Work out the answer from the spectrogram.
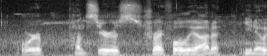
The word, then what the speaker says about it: Poncirus trifoliata: poncirus trifoliata you know in traditional Latin the C is usually pronounced hard but uh with you know the modern scientific uses that we use Latin 4 uh sometimes that gets a little muddled sometimes but the trifoliata right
